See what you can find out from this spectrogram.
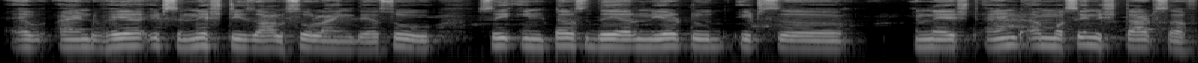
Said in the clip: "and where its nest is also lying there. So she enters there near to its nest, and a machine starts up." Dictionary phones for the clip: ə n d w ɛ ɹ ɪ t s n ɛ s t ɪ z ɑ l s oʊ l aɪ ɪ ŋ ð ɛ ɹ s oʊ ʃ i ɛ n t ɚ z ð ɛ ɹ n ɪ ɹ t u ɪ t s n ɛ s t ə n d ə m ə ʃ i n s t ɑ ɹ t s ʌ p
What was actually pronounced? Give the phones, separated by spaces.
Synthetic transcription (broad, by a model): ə n d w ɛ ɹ ɪ t s n ɛ s t ɪ z ɑ l s oʊ l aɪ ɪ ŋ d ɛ ɹ s oʊ s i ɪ n t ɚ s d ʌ ɹ n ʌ ɹ t u ɪ t s n ɛ s t ə n d ə m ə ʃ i n s t ɑ ɹ t s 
